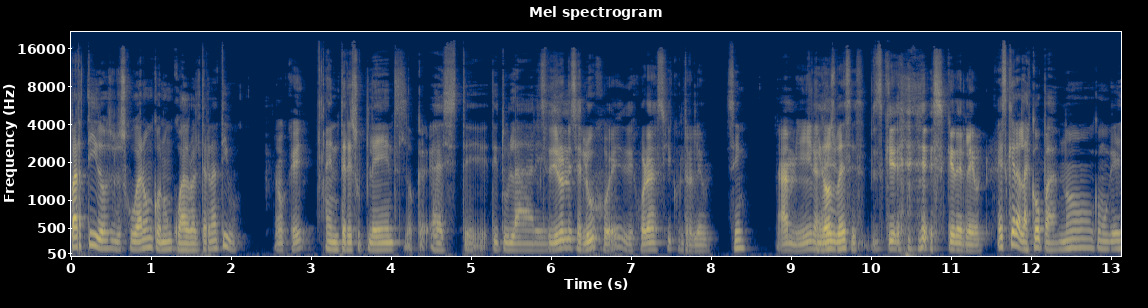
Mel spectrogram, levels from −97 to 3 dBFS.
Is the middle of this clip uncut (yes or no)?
no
